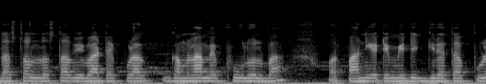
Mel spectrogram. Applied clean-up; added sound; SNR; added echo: none; Buzz; 6 dB; none.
